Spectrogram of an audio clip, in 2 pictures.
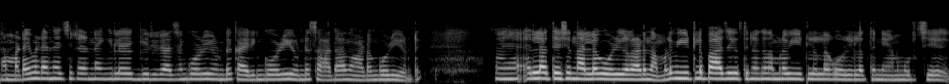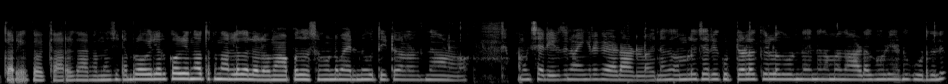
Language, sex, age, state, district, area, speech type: Malayalam, female, 30-45, Kerala, Kozhikode, urban, spontaneous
